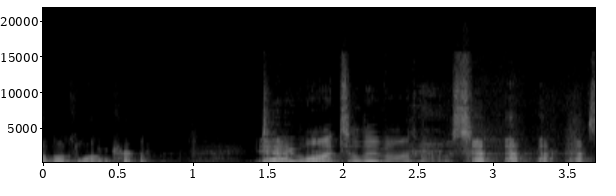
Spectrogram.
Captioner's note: laughing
